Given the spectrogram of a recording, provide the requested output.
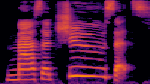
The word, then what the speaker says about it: Massachusetts: Massachusetts. This word is also tricky because it's long. So there's also the last syllable, which has that T-I-O-N that can be difficult to pronounce.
